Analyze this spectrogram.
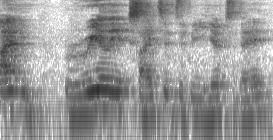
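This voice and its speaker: With a Scottish accent, a man speaks in a flat monotone at a fairly high pitch amid noticeable background noise and audible room echo. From Scotland. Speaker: company executive. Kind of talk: press conference speech. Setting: stage with audience.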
